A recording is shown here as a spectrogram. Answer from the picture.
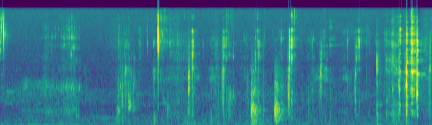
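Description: Close-miked mouth sounds of eating: a sip from a mug, then wet chewing and lip smacks, with a quick run of smacks near the end.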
